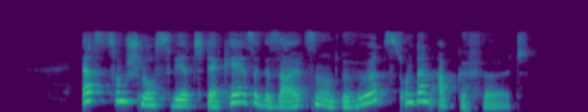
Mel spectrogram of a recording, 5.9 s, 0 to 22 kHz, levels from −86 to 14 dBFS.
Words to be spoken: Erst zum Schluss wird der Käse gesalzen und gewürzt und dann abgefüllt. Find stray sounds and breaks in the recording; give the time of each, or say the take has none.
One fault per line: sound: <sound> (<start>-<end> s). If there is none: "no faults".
no faults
